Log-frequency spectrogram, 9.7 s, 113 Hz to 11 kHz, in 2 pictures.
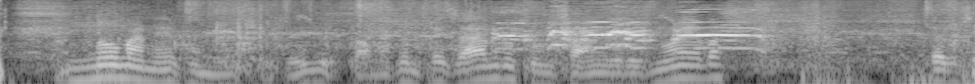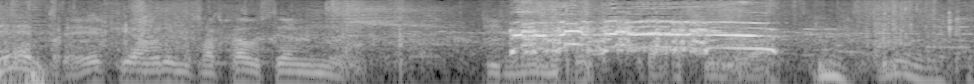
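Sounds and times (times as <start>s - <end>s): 
people talking quietly: 0.0s - 9.7s
speech: 0.3s - 9.7s
rooster crowing loudly: 1.0s - 4.0s, 7.4s - 9.0s.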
